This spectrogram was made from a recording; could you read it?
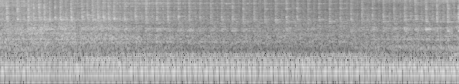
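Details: Small single-cylinder mower engine after draining diesel accidentally added to the gas and refilling with gas, carb not disassembled: fires straight up, even steady chug around two beats a second, normal idle, slight smoke.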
